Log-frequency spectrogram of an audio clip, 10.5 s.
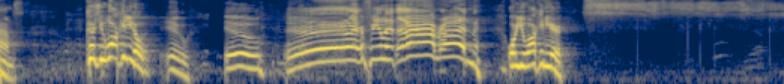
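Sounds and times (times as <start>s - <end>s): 
speech: 0.0s - 0.4s, 1.2s - 8.0s
person imitating hissing snakes: 7.8s - 10.4s.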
